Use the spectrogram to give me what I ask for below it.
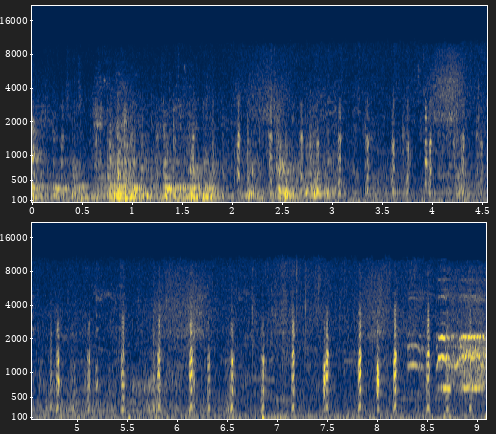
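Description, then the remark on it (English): A farmyard flock of hens clucking in quick, overlapping bursts that grow busier toward the end, with a rooster crowing among them over a steady outdoor background in a small countryside town in Vietnam; no one speaks. “But it's a different scene in smaller towns in the countryside, where there are still hens and ducks in profusion.”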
